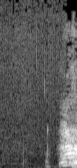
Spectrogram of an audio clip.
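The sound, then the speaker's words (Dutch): A single sharp sneeze, preceded by a brief quick intake of breath, bursting out loud before cutting off. “gezondheid.”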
